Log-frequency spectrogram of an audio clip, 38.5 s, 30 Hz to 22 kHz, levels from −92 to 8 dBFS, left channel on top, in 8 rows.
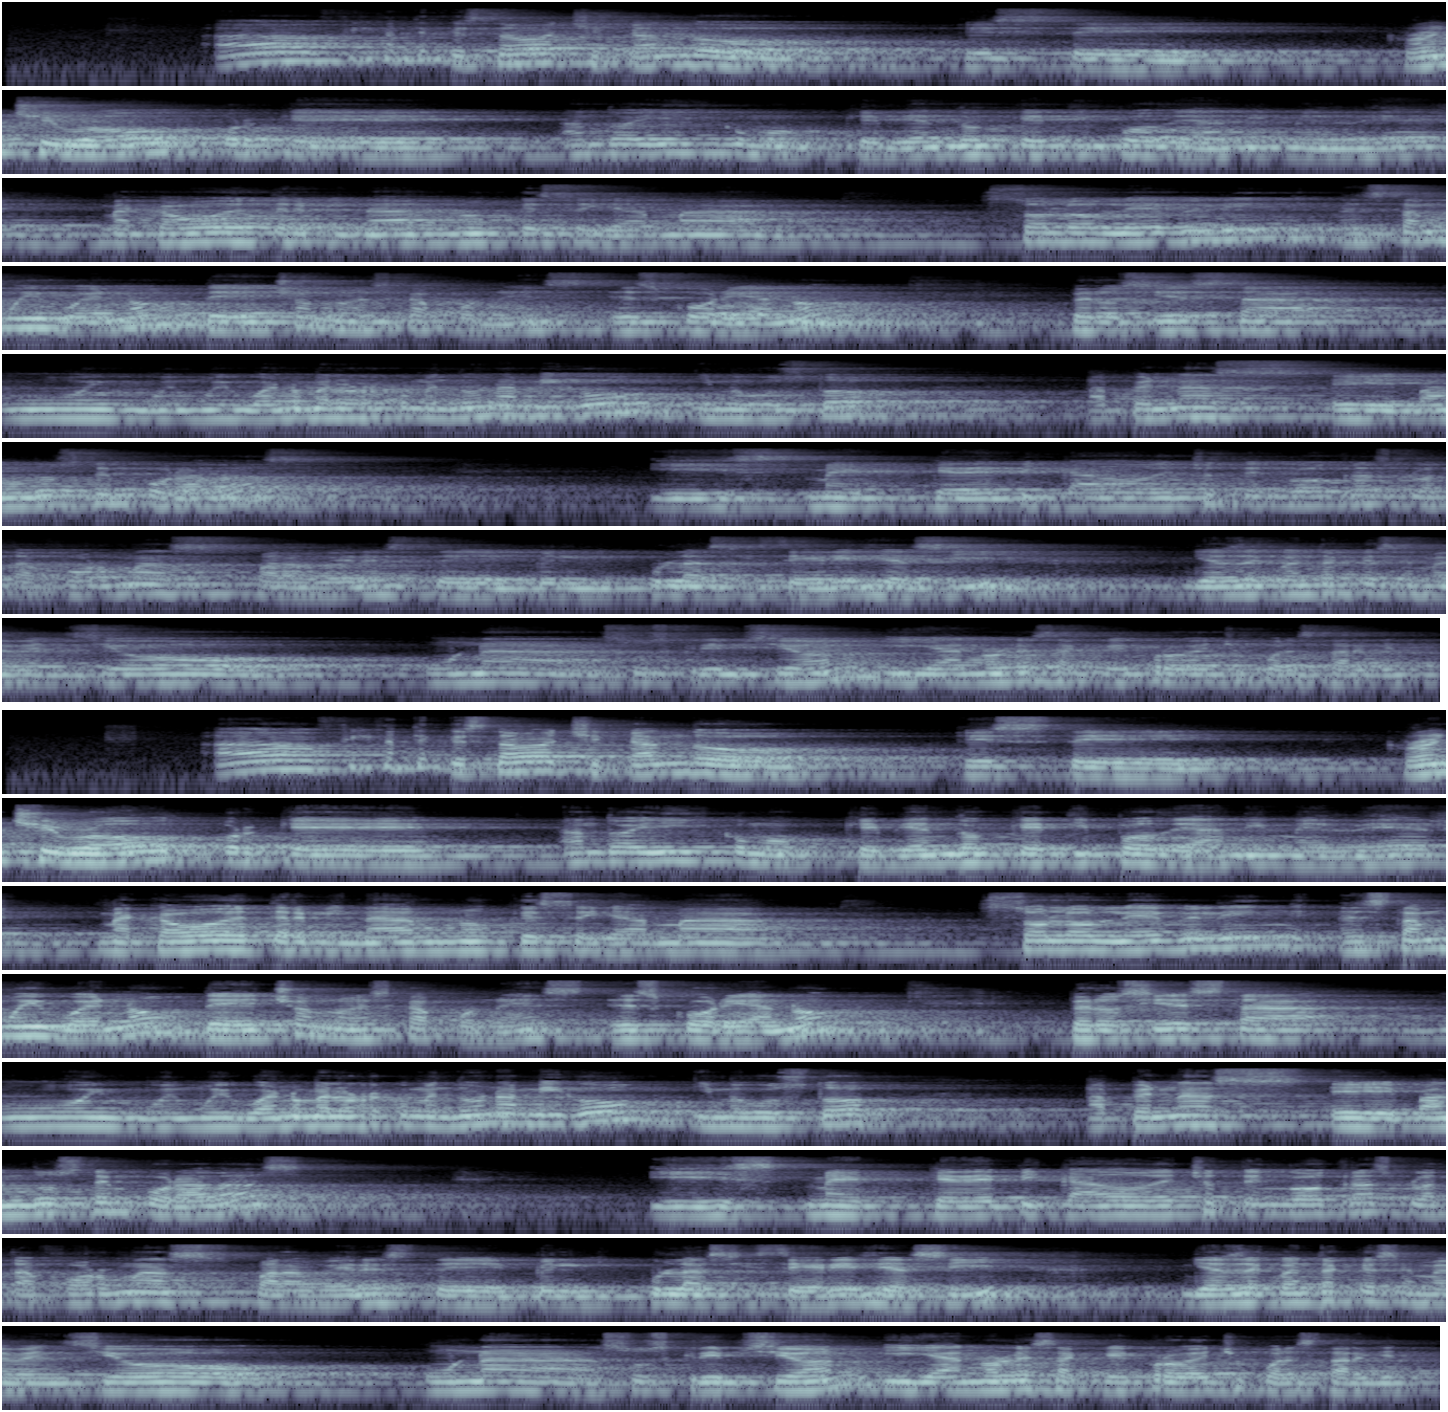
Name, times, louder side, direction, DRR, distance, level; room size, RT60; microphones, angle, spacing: voice 1, 0.7-2.7 3.2-4.0 4.7-6.3 6.7-9.7 9.9-12.2 12.9-17.2 18.0-22.1 22.9-25.1 26.2-32.5 32.8-34.6 35.1-38.3, right 3 dB, 70° right, 3 dB, 0.6 m, -23 dB
12.5 x 8.3 x 6.3 m, 2.3 s
head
